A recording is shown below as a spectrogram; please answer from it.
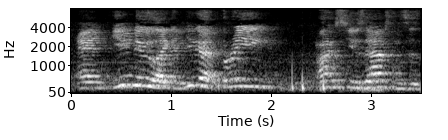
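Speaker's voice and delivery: normal talking voice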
